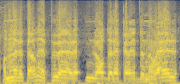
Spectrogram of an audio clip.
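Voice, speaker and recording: A man's voice: mid-range voice, fast, no echo. A man hosting a radio show in a studio, chatty and joking. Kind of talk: casual studio chat.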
